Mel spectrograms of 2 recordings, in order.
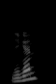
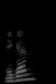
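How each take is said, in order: The two takes are said the same way.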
